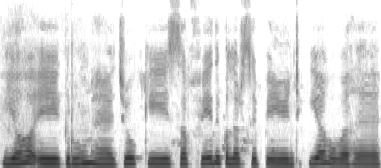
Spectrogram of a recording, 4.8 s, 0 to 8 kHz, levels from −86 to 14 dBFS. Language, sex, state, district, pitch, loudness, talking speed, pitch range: Hindi, female, Jharkhand, Palamu, 240 Hz, -14 LUFS, 150 wpm, 230-255 Hz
